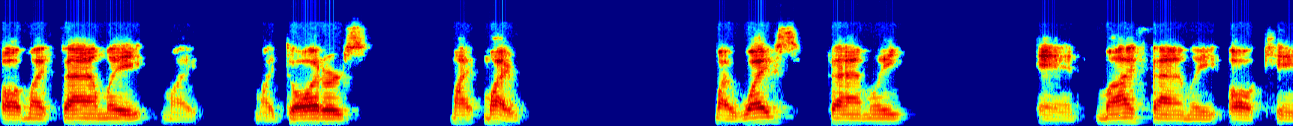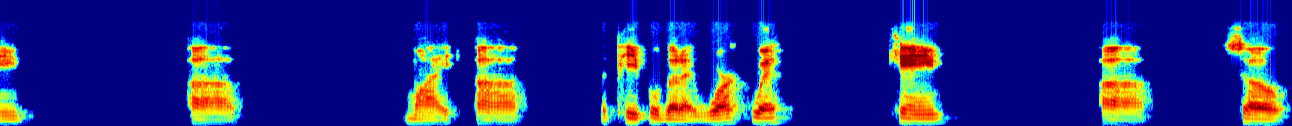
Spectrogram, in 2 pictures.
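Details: Adult man with non-fluent aphasia after an ischemic stroke five years earlier, speaking haltingly with frequent pauses and fillers; non-fluent aphasia after stroke.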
